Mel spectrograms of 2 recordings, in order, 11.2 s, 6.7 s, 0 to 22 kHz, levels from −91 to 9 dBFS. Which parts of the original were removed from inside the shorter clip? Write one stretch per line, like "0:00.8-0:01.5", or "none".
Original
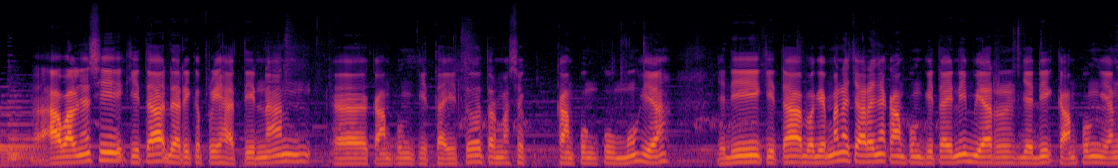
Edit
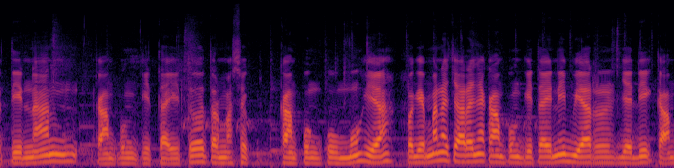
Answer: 0:03.3-0:03.7
0:06.8-0:08.1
